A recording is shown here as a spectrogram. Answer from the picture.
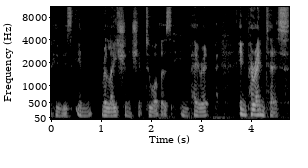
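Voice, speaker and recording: A somewhat breathy man at a fairly slow pace. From northern England, Sheffield, South Yorkshire. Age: 60s. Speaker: spiritual vlogger. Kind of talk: personal reflective monologue. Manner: hesitant, with fillers.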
